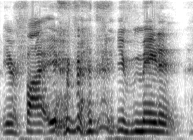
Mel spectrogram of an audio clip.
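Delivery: laughing through high congratulations; host congratulating guest, laughing. Real, not acted. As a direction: congratulate while cracking up.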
